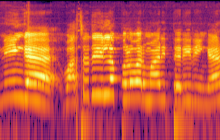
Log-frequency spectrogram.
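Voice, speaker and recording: A woman's voice: very high voice, normal speed, sharp tone. A woman playing a poor, greedy male poet in a stage play, whiny and sarcastic as he pleads with the gods for gold.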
